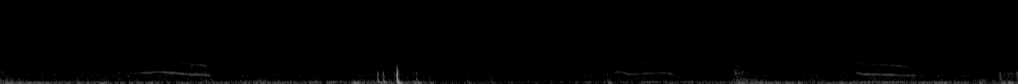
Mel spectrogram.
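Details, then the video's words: Cat asleep and snoring: a low rumbling breath bed with squeaky, descending whistled tones with a hissy edge, about every two to three seconds, and a brief click midway. "Hilarious cat sleeps and snores."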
